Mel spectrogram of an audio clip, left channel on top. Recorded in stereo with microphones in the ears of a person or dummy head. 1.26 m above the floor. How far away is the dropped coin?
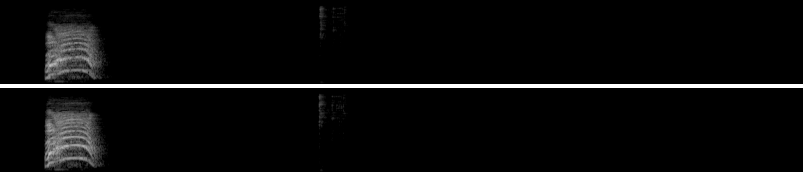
About 1.2 m.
